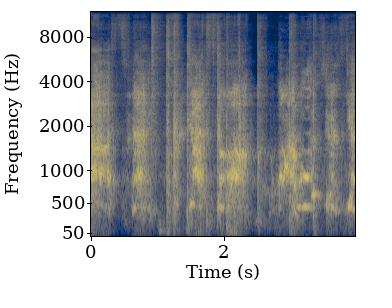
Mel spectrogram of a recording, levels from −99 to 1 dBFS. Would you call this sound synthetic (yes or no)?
yes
